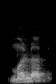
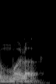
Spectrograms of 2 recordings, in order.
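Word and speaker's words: Moloch: Moolok is spelled M O L O C H.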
